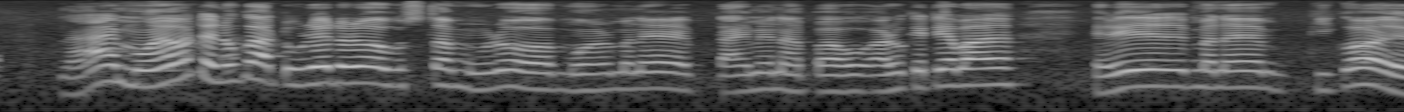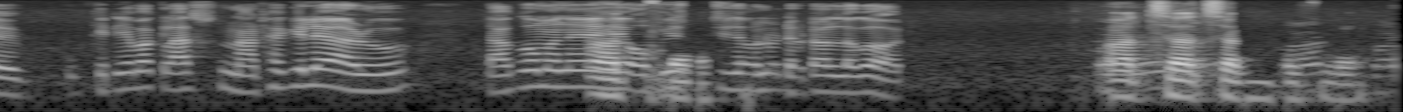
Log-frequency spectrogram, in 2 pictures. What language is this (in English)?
Assamese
